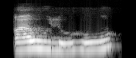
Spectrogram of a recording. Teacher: कौ में वाउलीन हो रही है, होंठ गोल होंगे। कौलुहु फिल हया, हा हरूफ हलकी में से उसका साउंड लाने की कोशिश करनी है।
